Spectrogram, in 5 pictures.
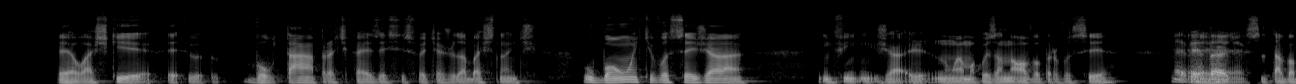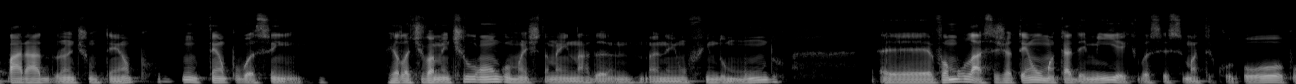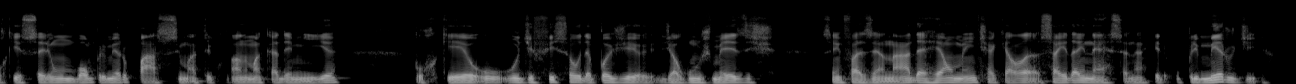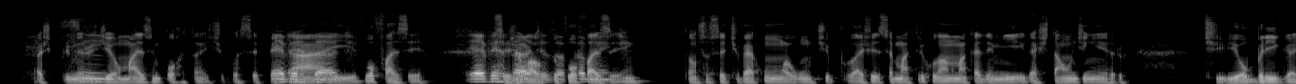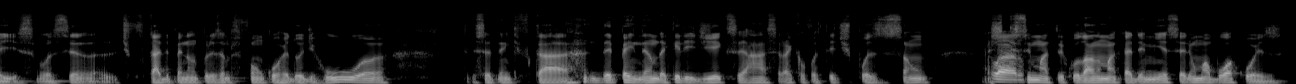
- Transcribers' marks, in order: other noise; chuckle
- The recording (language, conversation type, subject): Portuguese, advice, Como posso manter uma rotina consistente todos os dias?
